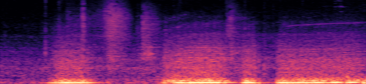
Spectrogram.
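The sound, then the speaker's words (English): A large truck idles and maneuvers, turning around to face the opposite direction at a factory unloading area, with a deep, steady engine rumble, punctuated by several sharp hissing bursts of air brakes, loud, with no talking. “We're going to whip around so we're facing in the opposite direction.”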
